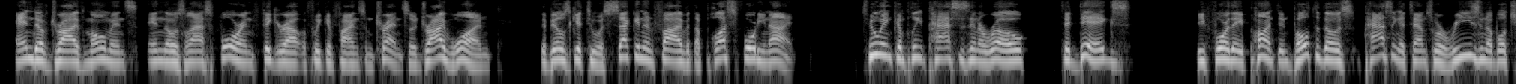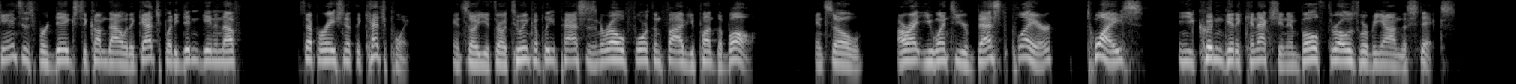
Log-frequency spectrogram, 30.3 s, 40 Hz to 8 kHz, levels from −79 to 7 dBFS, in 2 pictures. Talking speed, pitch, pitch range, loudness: 220 wpm, 170 Hz, 150-185 Hz, -23 LUFS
